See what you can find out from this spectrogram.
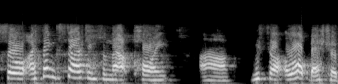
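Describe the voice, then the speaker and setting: A woman with a Scottish accent talks at a fairly quick pace, her intonation lively. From Scotland. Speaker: computing centre director. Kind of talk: conference talk. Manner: frequent filler ums.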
